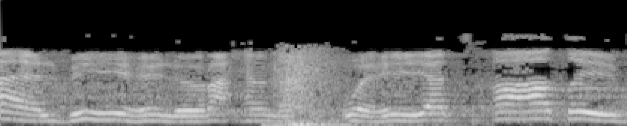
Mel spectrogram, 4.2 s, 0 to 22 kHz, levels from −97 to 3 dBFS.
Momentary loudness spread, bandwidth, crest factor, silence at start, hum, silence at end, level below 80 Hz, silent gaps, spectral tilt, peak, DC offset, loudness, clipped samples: 5 LU; 7.2 kHz; 14 dB; 0 s; none; 0 s; -32 dBFS; none; -2 dB/octave; -2 dBFS; under 0.1%; -17 LUFS; under 0.1%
